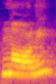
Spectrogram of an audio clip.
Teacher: No radical a gente tem esse O, que é médio-baixo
